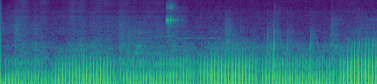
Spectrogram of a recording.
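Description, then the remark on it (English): A small cat purrs steadily, a low rumbling drone with a pulsing rhythm that continues throughout, with no voices present. “Ah, this little cat. You might not know about this little cat.”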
